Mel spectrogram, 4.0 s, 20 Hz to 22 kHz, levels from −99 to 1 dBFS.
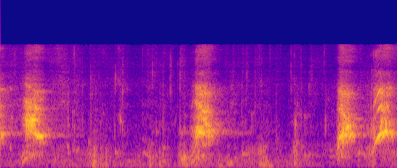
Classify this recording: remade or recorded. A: remade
